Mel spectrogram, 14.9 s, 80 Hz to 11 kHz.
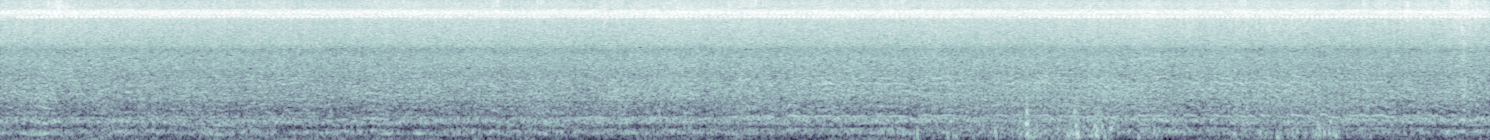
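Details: Steady drone from a 2017 nuc of honey bees on 19 September 2018, a thick layered buzz holding even throughout, with a few slightly louder bursts near the end as individual bees pass close.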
